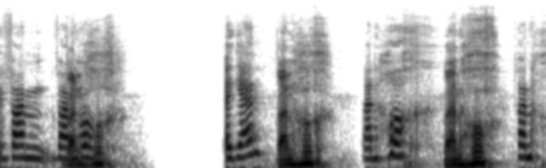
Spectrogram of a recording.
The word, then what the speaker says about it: Van Gogh: The first G is pronounced as the last. My native language is grown to. Gog. Van Gogh.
